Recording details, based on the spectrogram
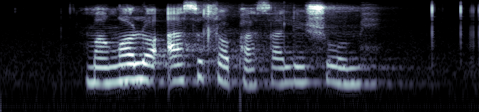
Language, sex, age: Southern Sotho, female, 23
